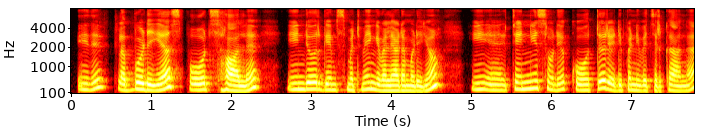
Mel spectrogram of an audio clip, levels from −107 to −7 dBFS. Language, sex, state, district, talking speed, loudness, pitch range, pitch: Tamil, female, Tamil Nadu, Nilgiris, 130 wpm, -17 LUFS, 190-230 Hz, 210 Hz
